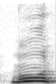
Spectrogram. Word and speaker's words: boot: इसी प्रकार से है BOOT, तो यहाँ पर भी डबल O के बाद T दे रखा है, तो यहाँ पर जो डबल O है उसका भी उच्चारण ऊ के रूप में और लॉन्ग साउंड के रूप में होगा। तो BOOT को हम क्या पढ़ेंगे, बूट।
